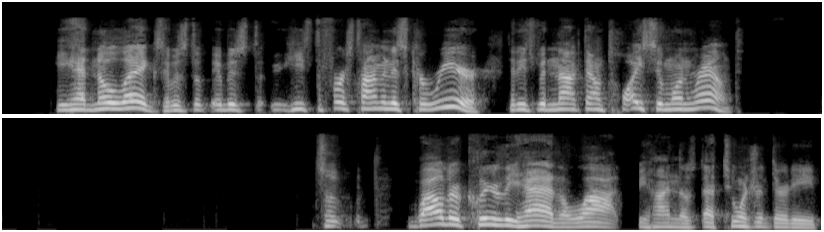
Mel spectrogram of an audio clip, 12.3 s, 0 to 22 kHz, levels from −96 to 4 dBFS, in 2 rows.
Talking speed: 175 wpm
